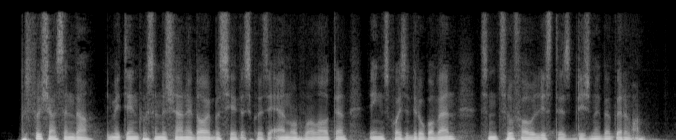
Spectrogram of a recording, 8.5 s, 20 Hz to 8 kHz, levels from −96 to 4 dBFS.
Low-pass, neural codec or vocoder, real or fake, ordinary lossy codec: 7.2 kHz; codec, 16 kHz, 0.5 kbps, FunCodec, trained on Chinese and English, 25 frames a second; fake; MP3, 48 kbps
